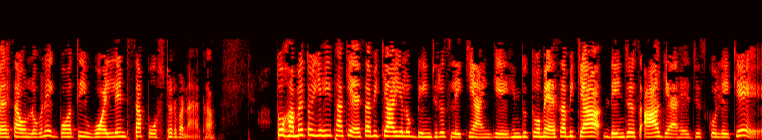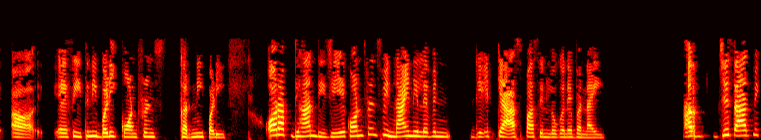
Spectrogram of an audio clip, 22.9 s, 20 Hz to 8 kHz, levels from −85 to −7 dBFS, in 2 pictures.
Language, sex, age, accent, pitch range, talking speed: Hindi, female, 20-39, native, 205-255 Hz, 165 wpm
